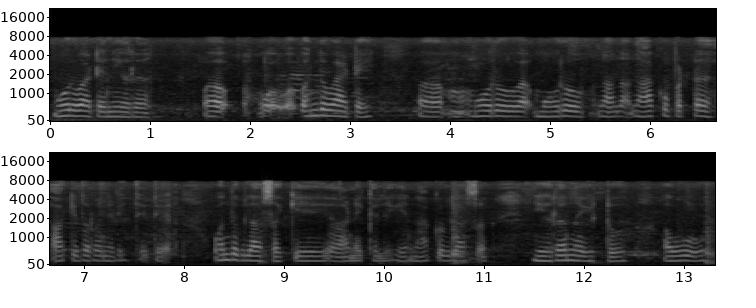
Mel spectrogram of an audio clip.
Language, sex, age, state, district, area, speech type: Kannada, female, 60+, Karnataka, Gadag, rural, spontaneous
